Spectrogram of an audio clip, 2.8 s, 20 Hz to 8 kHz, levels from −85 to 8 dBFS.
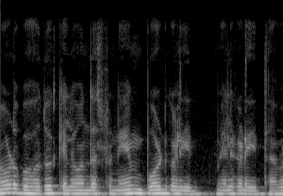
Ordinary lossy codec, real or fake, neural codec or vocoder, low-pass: MP3, 64 kbps; real; none; 7.2 kHz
